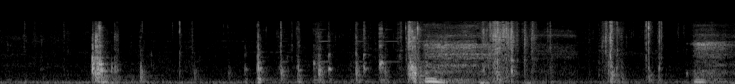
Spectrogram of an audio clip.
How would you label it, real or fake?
real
